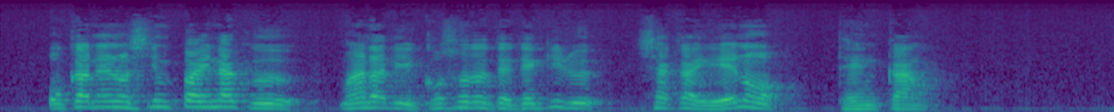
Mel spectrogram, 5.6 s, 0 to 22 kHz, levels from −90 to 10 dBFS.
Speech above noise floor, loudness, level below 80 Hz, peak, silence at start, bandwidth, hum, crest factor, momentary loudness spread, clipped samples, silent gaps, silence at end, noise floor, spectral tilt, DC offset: 30 dB; -30 LUFS; -64 dBFS; -10 dBFS; 0.25 s; 19.5 kHz; none; 22 dB; 8 LU; under 0.1%; none; 0.85 s; -60 dBFS; -4.5 dB/octave; under 0.1%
